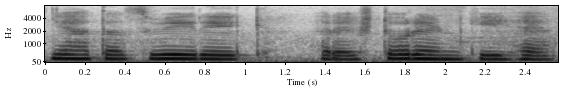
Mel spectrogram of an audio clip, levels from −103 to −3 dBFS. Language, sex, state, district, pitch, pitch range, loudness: Hindi, female, Chhattisgarh, Raipur, 210 Hz, 200-215 Hz, -14 LUFS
